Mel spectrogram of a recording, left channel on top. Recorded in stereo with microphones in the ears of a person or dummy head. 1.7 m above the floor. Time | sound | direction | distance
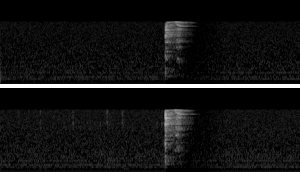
1.6 | cutlery clinking | 40° right (ahead or behind) | 1.5 m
